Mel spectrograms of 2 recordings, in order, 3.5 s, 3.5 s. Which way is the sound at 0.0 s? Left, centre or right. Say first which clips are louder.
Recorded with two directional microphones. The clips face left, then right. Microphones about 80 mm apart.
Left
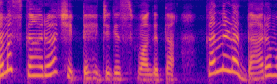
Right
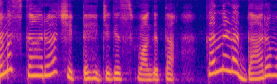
Right 2 dB; right.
